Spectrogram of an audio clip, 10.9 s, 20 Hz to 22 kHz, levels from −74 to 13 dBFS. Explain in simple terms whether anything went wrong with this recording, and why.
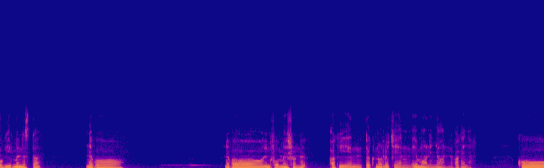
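Nothing went wrong here: the speech came through an ordinary internet call connection, which keeps the sound only up to 8 kHz as that kind of call normally does, and nothing in the signal points to a problem.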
